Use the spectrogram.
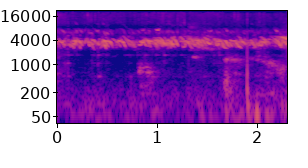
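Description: Soft clucking from chickens over a steady high chirping of 60-day-old chicks, fairly quiet, with no talking.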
